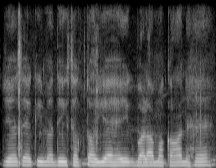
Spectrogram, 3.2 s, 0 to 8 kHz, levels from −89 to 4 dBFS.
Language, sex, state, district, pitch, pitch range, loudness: Hindi, male, Madhya Pradesh, Bhopal, 160 Hz, 155-160 Hz, -20 LUFS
